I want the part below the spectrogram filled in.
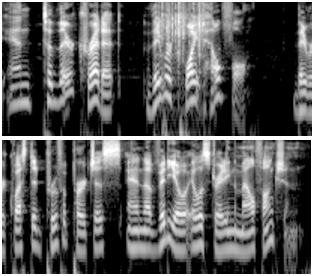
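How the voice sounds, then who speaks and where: A man's voice: medium pitch, darkish tone. A man hosting a scripted how-to video, narrating with playful, mock-dramatic phrasing. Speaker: video host.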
